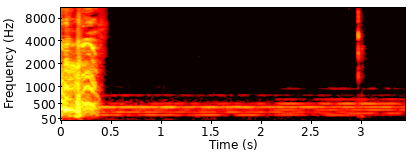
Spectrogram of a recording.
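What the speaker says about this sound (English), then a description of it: "Persistent cough, dry." A single dry cough right at the start, close and fairly loud, followed by a low steady hum and near silence, with a tiny faint click later on.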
